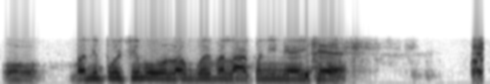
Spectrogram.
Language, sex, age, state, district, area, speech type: Manipuri, male, 45-60, Manipur, Churachandpur, urban, conversation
